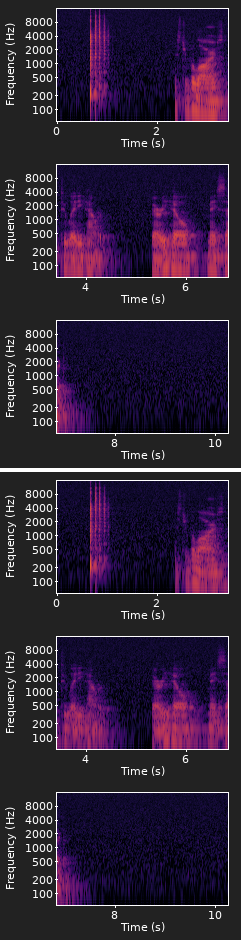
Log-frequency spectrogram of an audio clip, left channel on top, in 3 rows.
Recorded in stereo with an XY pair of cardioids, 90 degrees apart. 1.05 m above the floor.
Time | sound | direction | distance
0.7 | a dropped coin | 20° left | 1.0 m
2.4 | a man speaking | 50° left | 3.5 m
